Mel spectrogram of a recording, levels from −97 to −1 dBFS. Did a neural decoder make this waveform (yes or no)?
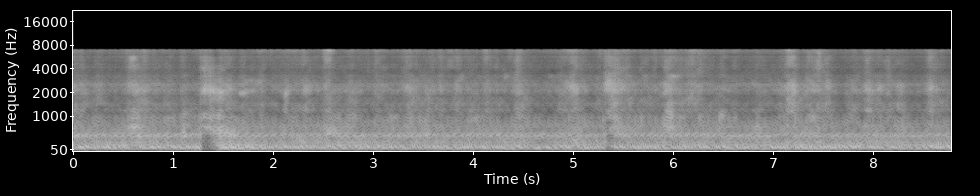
yes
